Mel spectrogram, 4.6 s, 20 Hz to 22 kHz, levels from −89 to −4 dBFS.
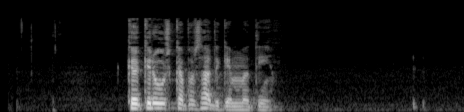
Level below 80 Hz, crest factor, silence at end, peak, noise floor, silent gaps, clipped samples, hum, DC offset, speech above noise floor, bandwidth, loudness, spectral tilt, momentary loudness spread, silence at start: -68 dBFS; 22 dB; 1.9 s; -6 dBFS; -69 dBFS; none; under 0.1%; none; under 0.1%; 46 dB; 11.5 kHz; -24 LUFS; -6 dB/octave; 19 LU; 1.3 s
